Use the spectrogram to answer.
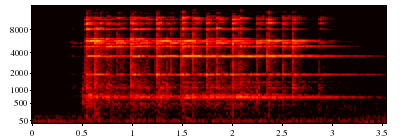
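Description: A tinny doorbell at an apartment door rings with a rapid metallic clatter, its bright tone held for about three seconds in a fast run of strikes before fading slightly at the end.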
